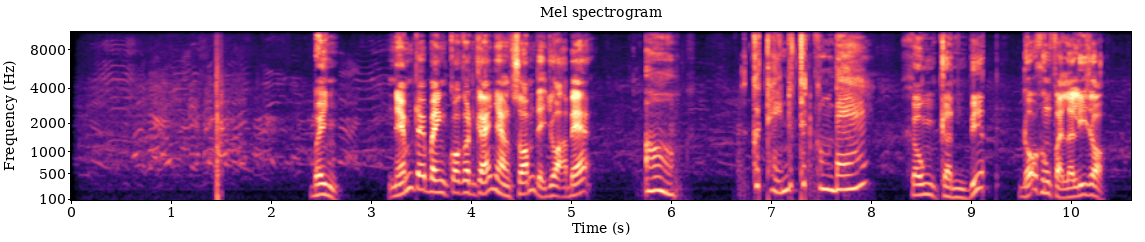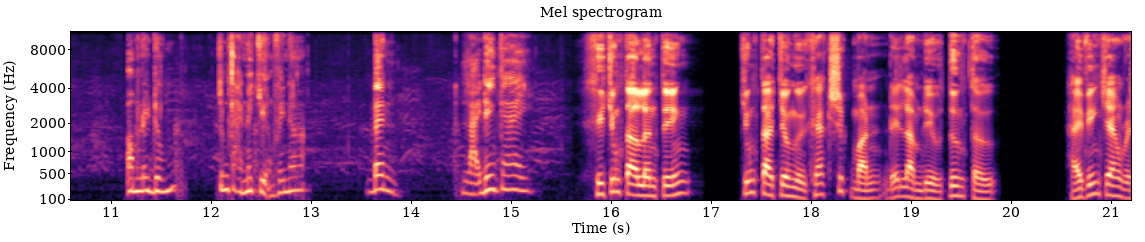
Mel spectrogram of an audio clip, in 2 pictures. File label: Radio Vietnamese; CALD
